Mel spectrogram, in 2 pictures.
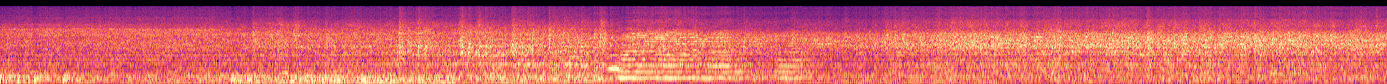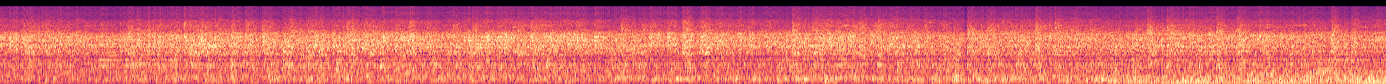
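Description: Moving passenger train heard from its open doorway: a steady rumble and clatter of wheels on rails. A train horn sounds briefly about five seconds in.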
